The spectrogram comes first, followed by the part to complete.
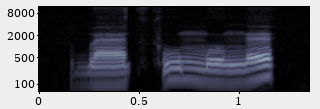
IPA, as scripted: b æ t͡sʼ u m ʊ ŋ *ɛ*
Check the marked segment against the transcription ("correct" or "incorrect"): correct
